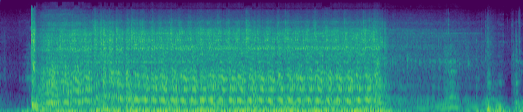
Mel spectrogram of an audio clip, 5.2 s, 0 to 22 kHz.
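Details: 1968 Ford F100/F250 with the carburetor needle and seat being tested: the starter churns the engine about three times a second for several seconds without it catching, so it cranks with no start because no fuel reaches the carburetor.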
